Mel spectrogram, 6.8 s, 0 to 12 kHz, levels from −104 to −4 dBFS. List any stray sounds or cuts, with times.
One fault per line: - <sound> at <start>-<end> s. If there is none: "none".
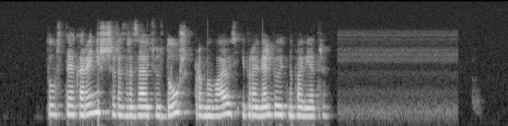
none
